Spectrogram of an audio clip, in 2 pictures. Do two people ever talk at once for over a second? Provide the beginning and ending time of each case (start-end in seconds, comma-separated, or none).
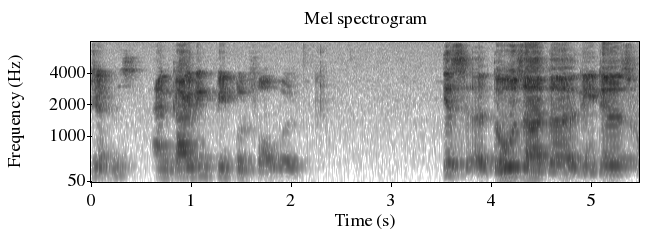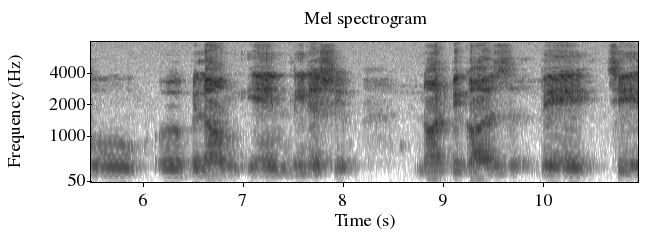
none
